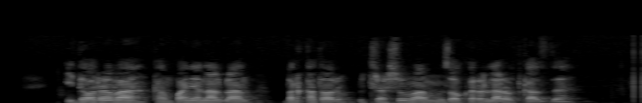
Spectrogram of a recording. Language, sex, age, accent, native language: Uzbek, male, 18-24, Toshkent viloyati, Uzbek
